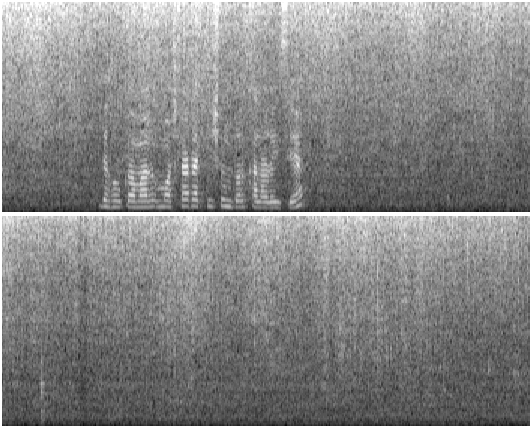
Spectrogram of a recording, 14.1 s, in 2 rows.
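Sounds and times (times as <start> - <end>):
chicken sizzling in a pot: 0.0 - 14.0
wooden spatula stirring scrape: 9.2 - 12.8.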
